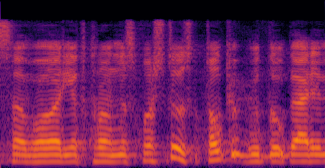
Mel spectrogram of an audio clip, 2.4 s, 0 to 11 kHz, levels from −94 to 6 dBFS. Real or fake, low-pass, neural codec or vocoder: fake; 7.2 kHz; codec, 16 kHz, 1 kbps, FunCodec, trained on Chinese and English, 50 frames a second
